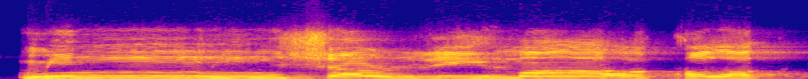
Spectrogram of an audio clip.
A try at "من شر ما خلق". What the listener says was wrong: আচ্ছা কলকলাটা একটু কম হয়ে গেল, কলকলাটা আরেকটু বেশি করতে পারলে আরো সুন্দর হবে। খলাক, আর রর উচ্চারণটা রি, যেন এটা ওই এই ধরনের না হয়। শাররি শাররি, আমরা জানি যে র যদি জের থাকে তখন পাতলা করতে হয়, তো এখানে পাতলা করাটা অবশ্যই পাতলা করতে হবে, এখানে মোটা করাই যাবে না।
